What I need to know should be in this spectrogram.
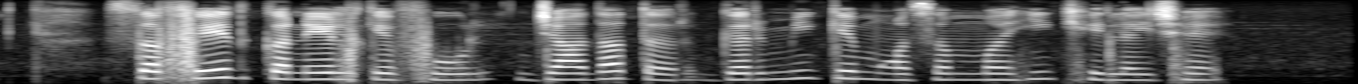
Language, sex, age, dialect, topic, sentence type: Maithili, female, 18-24, Angika, agriculture, statement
